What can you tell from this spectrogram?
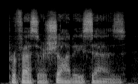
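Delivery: ordinary talk, nothing marked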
